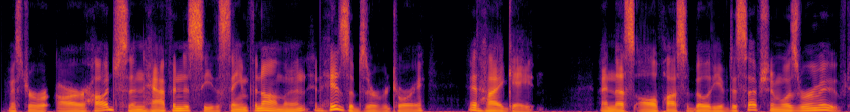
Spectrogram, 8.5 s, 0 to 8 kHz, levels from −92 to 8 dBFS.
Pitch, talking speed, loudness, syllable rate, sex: 115 Hz, 155 wpm, -20 LUFS, 5.8 syllables/s, male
